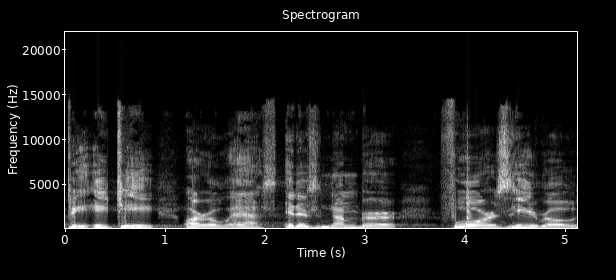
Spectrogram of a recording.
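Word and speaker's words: πέτρος: art peter the word peter in the greek is spelled p-e-t-r-o-s it is number four zero seven four and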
